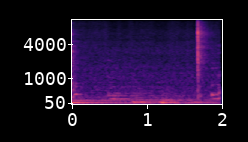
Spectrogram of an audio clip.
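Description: Background music with a low bass line under it, and one sharp click near the end.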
